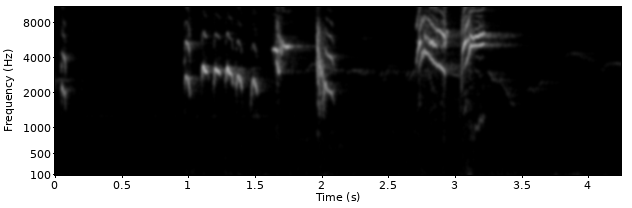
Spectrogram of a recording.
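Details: Oriental magpie-robin song aimed at getting silent birds to sing: a short rapid chatter of repeated notes, a couple of sharp whistles, then two loud buzzy slurred phrases after a pause.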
